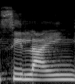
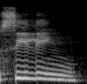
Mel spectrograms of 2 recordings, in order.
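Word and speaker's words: ceiling: अब यहां पर अगर आप बड़ी आप ऐसे पढ़ देंगे सिलाइंग या गलत पढ़ देंगे। ठीक है? तो सीलिंग कंसीड decide deceive conceive receive protein.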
